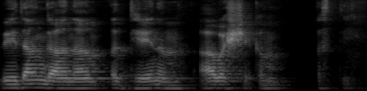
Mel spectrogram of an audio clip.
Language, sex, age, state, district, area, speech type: Sanskrit, male, 30-45, Karnataka, Uttara Kannada, rural, spontaneous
